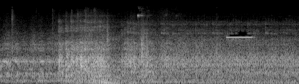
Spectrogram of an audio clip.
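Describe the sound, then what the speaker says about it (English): A school bus engine cranks and catches, settling into a steady diesel idle hum with a brief high beep partway through, heard alone and fairly loud. "I will now start the bus."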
